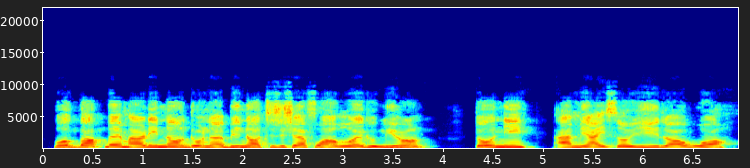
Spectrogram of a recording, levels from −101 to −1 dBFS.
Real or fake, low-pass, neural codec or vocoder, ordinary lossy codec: fake; none; codec, 24 kHz, 0.9 kbps, WavTokenizer, medium speech release version 2; none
